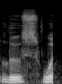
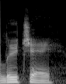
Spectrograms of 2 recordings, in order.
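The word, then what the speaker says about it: Luce: his first voice over he kept pronouncing things all kind of French and foreign Henry loose the founder of Time Magazine he'd call him luch or lose but Loose was also closely so I sent him notes and he's corrected that pronunciation that's good the Rockefeller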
